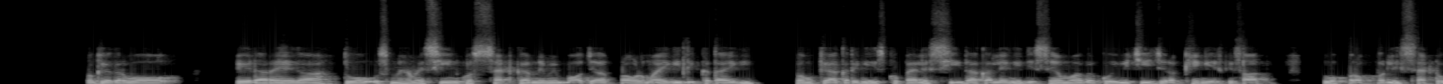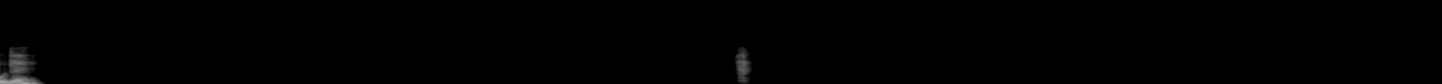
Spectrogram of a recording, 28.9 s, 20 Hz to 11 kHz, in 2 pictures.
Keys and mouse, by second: 4.4 r, 6.8 KP_1, 8.2 r, 14.3 r, 16.6 KP_3, 18.4 r, 21.8 KP_7, 25.3 r, 28.5 KP_3.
